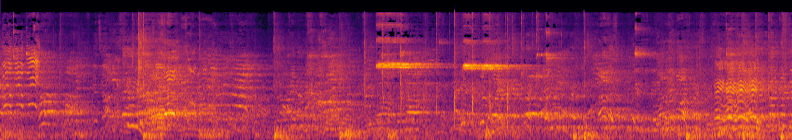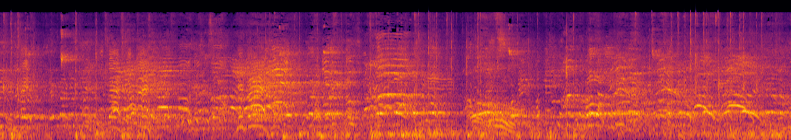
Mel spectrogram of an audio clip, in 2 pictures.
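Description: A basketball dribbled on a hardwood gym floor, with voices shouting throughout and two short, high referee's whistle blasts about eight seconds in.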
